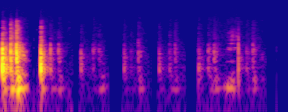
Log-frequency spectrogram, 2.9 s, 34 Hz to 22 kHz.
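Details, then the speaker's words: Faint tapped triplets after a brief burst of voice, imitating the three-beat 'little horse' gallop of a third heart sound (S3) from the rapid ventricular filling phase. "y el 3er rivers un llenado de la fase de llenado rápido es como un caballito"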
